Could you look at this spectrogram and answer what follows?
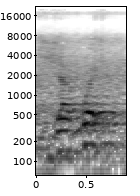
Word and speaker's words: Yahweh: Así pronunciaban la forma fonética más parecida al nombre de Dios es esa, Yahweh.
